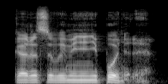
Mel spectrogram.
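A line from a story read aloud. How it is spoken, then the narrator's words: Cold. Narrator (Russian): сказал он холодно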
